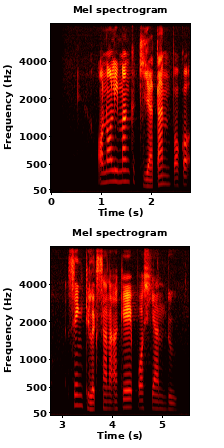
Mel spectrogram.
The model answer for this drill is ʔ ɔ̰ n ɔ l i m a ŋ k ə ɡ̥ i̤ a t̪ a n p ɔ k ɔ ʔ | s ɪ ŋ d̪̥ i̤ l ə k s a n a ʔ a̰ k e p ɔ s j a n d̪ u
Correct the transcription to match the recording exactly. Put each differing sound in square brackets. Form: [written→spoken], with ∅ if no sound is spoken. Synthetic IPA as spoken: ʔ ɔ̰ n ɔ l i m a ŋ k ə ɡ̥ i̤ a t̪ a n p ɔ k ɔ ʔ | s ɪ ŋ d̪̥ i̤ l ə k s a n a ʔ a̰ k e p ɔ s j a n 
